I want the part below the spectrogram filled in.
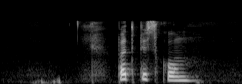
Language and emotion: Russian, neutral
